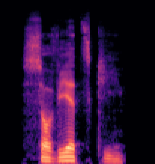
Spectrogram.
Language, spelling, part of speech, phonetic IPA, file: Polish, sowiecki, adjective, [sɔˈvʲjɛt͡sʲci], Pl-sowiecki.ogg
